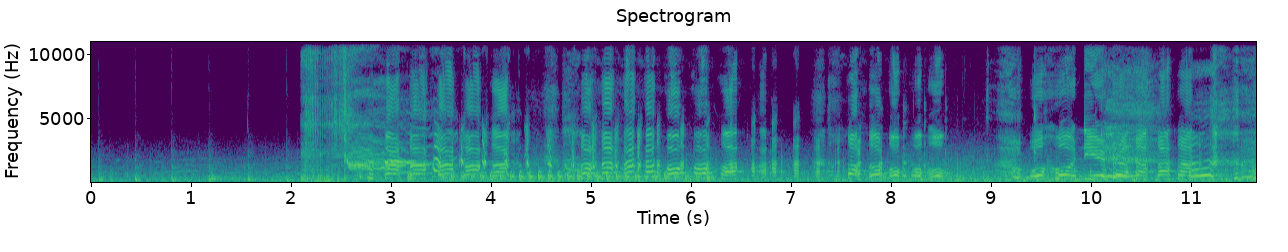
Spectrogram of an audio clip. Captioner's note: through shaking laughter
